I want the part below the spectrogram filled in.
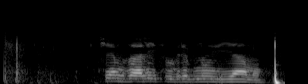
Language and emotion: Russian, neutral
